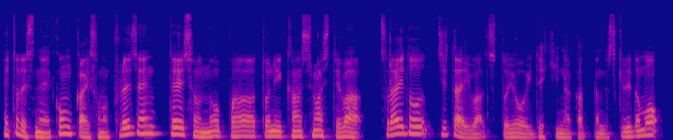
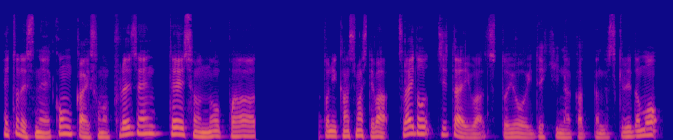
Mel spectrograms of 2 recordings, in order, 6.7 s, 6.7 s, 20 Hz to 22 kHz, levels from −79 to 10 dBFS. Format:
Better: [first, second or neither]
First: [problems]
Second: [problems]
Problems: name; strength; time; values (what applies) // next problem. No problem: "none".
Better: first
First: none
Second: audio freezing; at 2.5 s for 0.5 s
